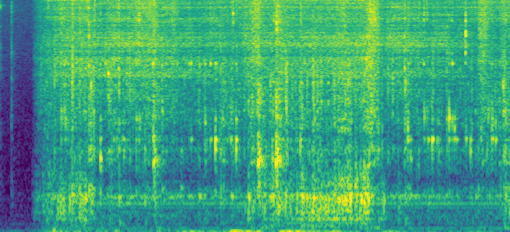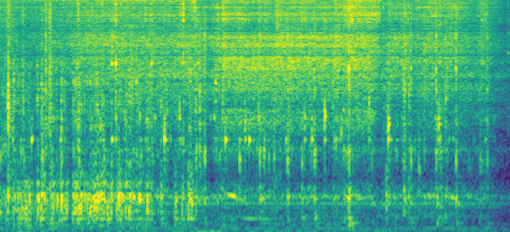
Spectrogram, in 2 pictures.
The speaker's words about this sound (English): So you can hear that sort of gurgly sound of the water kind of lapping up against the rocks on the shoreline. There are a few little broken pilings there, but basically that's fairly calm water.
